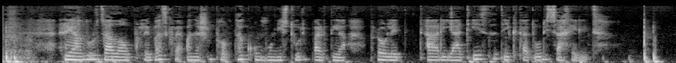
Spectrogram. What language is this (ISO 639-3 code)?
kat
